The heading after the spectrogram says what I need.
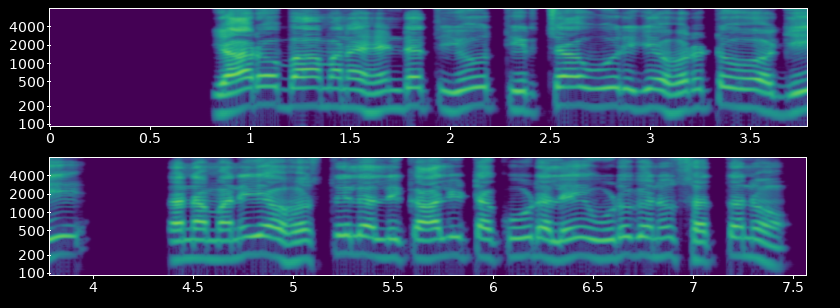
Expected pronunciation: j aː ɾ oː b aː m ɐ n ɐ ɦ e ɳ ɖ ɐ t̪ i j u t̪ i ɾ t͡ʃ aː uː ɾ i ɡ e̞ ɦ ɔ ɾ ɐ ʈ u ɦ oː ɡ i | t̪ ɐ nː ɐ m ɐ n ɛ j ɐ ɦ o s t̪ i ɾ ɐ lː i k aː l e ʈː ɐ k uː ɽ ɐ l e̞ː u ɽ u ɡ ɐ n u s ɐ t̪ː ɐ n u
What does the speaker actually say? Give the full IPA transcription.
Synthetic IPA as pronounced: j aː ɾ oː b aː m ɐ n ɐ ɦ e ɳ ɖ ɐ t̪ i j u t̪ i ɾ t͡ʃ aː uː ɾ i ɡ e̞ ɦ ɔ ɾ ɐ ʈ u ɦ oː ɡ i | t̪ ɐ nː ɐ m ɐ n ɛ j ɐ ɦ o s t̪ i l ɐ lː i k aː l i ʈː ɐ k uː ɽ ɐ l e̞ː u ɽ u ɡ ɐ n u s ɐ t̪ː ɐ n u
